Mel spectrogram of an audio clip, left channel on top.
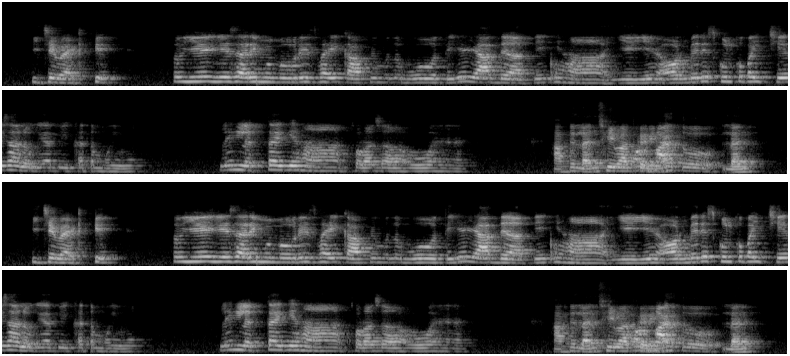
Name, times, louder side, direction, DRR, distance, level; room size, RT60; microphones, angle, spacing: voice 1, 0.3-1.1 1.7-9.2 10.0-12.5 14.1-14.6, right 1 dB, 55° right, 4 dB, 3.4 m, -24 dB
voice 2, 13.4-15.3, equal, 10° left, -1 dB, 4.2 m, -24 dB
20.0 x 8.5 x 6.9 m, 0.41 s
head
